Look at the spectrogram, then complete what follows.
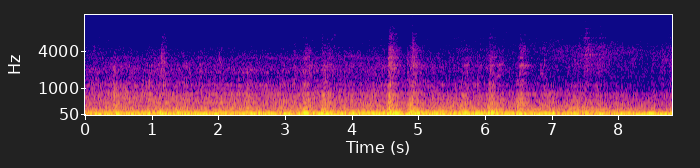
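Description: Hakodate City Transportation Bureau 8000-series tram running, heard from inside the car: a loud, steady low rumble from the wheels and running gear, with scattered clicks and knocks as the wheels pass over rail joints.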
